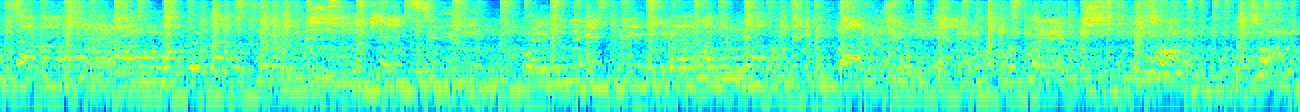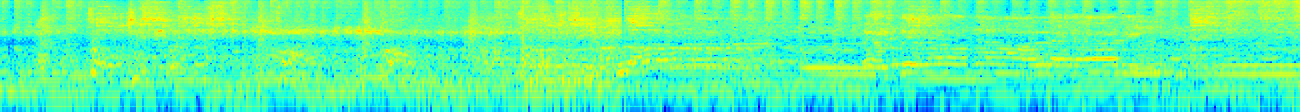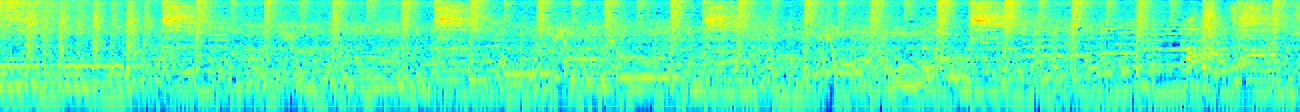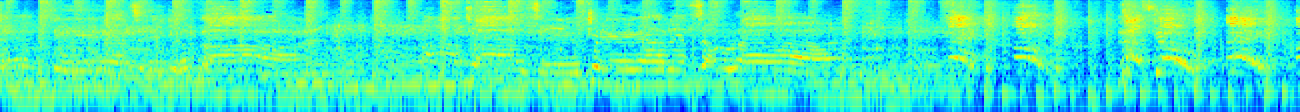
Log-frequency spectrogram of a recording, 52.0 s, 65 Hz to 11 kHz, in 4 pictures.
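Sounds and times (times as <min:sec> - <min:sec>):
bass guitar: 0:00.0 - 0:21.5, 0:23.0 - 0:48.6
drum kit: 0:18.2 - 0:20.5
electric guitar: 0:18.2 - 0:21.1.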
